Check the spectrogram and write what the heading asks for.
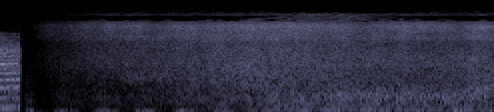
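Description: Music cuts off abruptly, then a hissing whoosh sound effect swells up, with a rising sweep tone coming in during the second half: a transition riser leading into a logo animation.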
